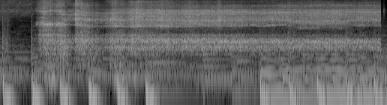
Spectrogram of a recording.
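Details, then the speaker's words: Steady hissing dental suction with gurgling and clattering as a patient's mouth is rinsed of polishing grit after coronal polish during a routine dental cleaning. "It's going to be kind of messy, so we're just going to grab our suction and we're going to give them a rinse. It would be helpful if I turn the suction on."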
